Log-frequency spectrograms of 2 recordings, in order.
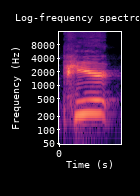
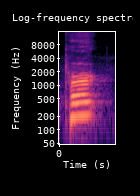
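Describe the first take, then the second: First: The name is said the Canadian way. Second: The name is said the American way. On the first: "Canadians pronounce it Peart" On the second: "Americans, we always called it Pert"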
